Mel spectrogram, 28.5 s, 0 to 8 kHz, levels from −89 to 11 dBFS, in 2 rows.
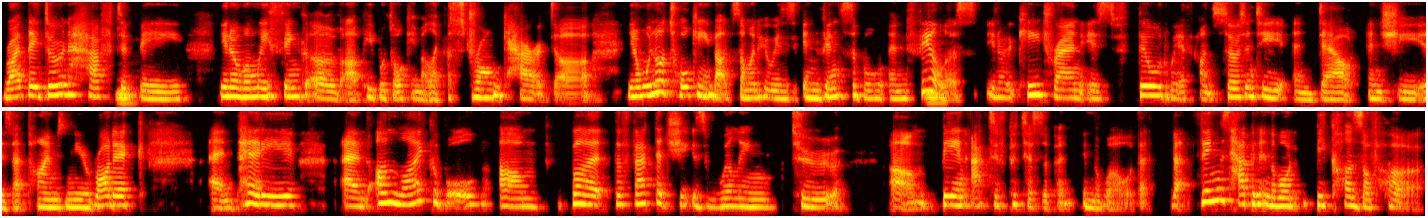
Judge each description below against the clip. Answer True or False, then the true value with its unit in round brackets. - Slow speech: False (165 wpm)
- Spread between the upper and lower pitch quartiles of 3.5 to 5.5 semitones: True (4.8 semitones)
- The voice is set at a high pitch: True (205 Hz)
